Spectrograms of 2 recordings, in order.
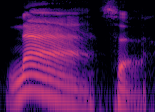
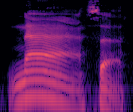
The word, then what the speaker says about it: NASA: And work on getting a nice clear ah versus an A sound. NASA.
